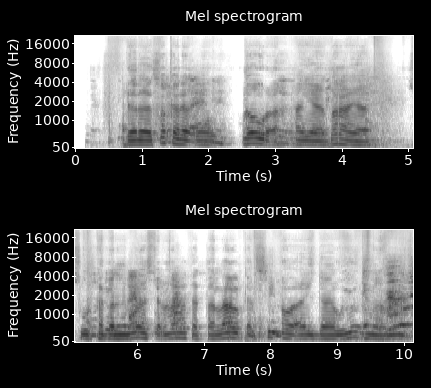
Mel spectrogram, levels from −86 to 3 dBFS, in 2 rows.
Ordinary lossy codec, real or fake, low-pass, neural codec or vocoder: none; fake; none; codec, 44.1 kHz, 3.4 kbps, Pupu-Codec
